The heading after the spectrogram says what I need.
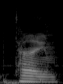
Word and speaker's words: thyme: Time. Thyme? It's pronounced Thyme.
